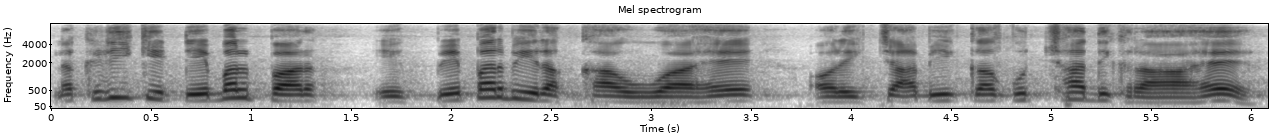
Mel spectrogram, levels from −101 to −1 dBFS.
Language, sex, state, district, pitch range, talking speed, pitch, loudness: Hindi, male, Uttar Pradesh, Lucknow, 150-195 Hz, 175 wpm, 180 Hz, -19 LUFS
